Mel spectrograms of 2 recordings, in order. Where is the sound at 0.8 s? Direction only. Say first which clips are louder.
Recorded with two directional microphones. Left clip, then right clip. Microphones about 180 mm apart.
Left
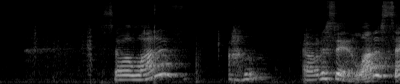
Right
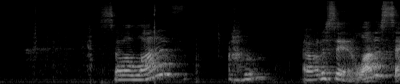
Left 2 dB; 20° left (ahead or behind).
